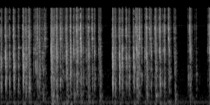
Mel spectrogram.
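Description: Fingertips type fast on a mechanical keyboard with clicky green switches and PBT plastic keycaps. Rapid bursts of sharp, bright clicks come in quick runs, broken by brief pauses, over a faint low steady hum.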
